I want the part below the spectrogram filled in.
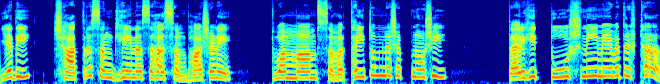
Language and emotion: Sanskrit, angry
